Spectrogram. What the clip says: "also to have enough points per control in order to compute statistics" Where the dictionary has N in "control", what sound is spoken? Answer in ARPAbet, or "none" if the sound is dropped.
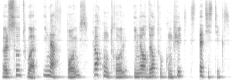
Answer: none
